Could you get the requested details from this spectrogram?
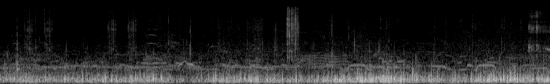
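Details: Greater white-fronted geese flocking into their evening roost at Miyajimanuma in Bibai, Japan, 11 April 2016, about 15,000 birds; many overlapping yelping honks blend into a steady wall of sound with a heavy low rumble.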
